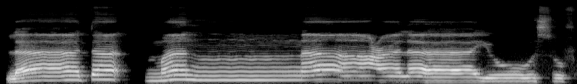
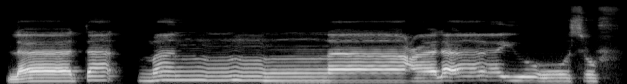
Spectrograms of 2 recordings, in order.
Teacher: আপনি গুন্না যতক্ষণ করবেন ততক্ষণ আপনার ঠোঁটকে ইশারা রাখবেন, অর্থাৎ ইসমাম করবেন।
